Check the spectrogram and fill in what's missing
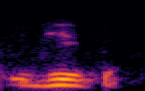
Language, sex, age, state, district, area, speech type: Urdu, male, 30-45, Telangana, Hyderabad, urban, conversation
